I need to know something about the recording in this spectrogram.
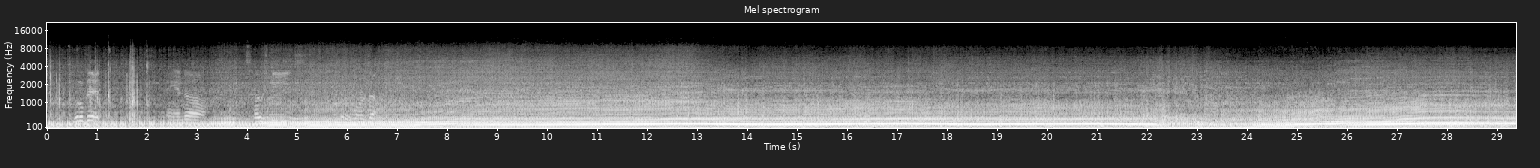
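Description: An ATV engine idles, then revs up and down as the vehicle drives off.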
